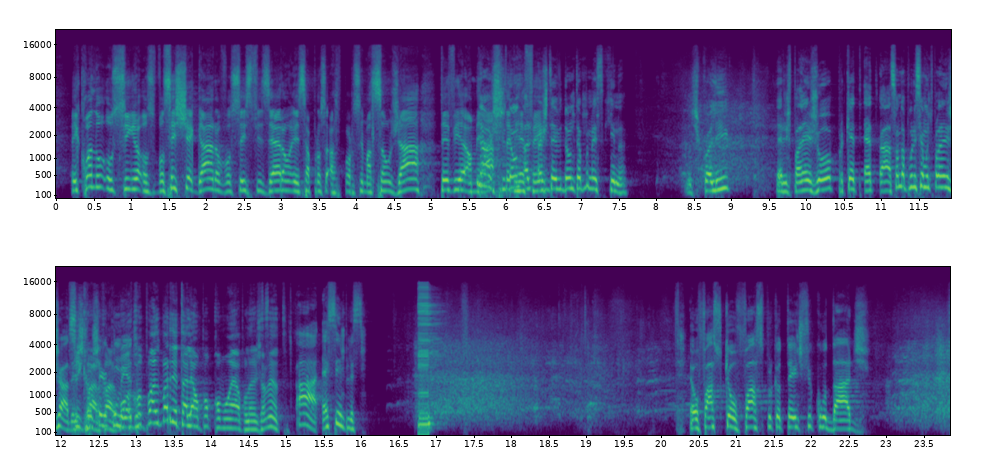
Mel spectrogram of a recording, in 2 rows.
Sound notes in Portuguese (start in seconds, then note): 16.8 campainha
